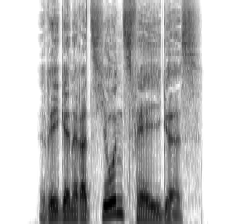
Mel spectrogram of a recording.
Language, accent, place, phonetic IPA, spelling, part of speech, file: German, Germany, Berlin, [ʁeɡeneʁaˈt͡si̯oːnsˌfɛːɪɡəs], regenerationsfähiges, adjective, De-regenerationsfähiges.ogg
- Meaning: strong/mixed nominative/accusative neuter singular of regenerationsfähig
